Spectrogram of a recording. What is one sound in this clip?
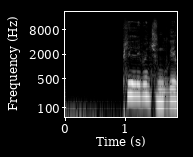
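An elderly man speaks calmly.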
